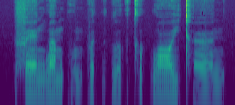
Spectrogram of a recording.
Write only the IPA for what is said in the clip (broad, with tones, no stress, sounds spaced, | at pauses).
f ɛː˥ ŋ w ɐ˥ m kʷ ɐ˨˩ m p ɵ˧ t̚ ɵ˨ t̚ l ʊ˨˥ k̚ t̪ʰ ʊ˥ k̚ w ɔː˥ j kʰ œː˨ n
